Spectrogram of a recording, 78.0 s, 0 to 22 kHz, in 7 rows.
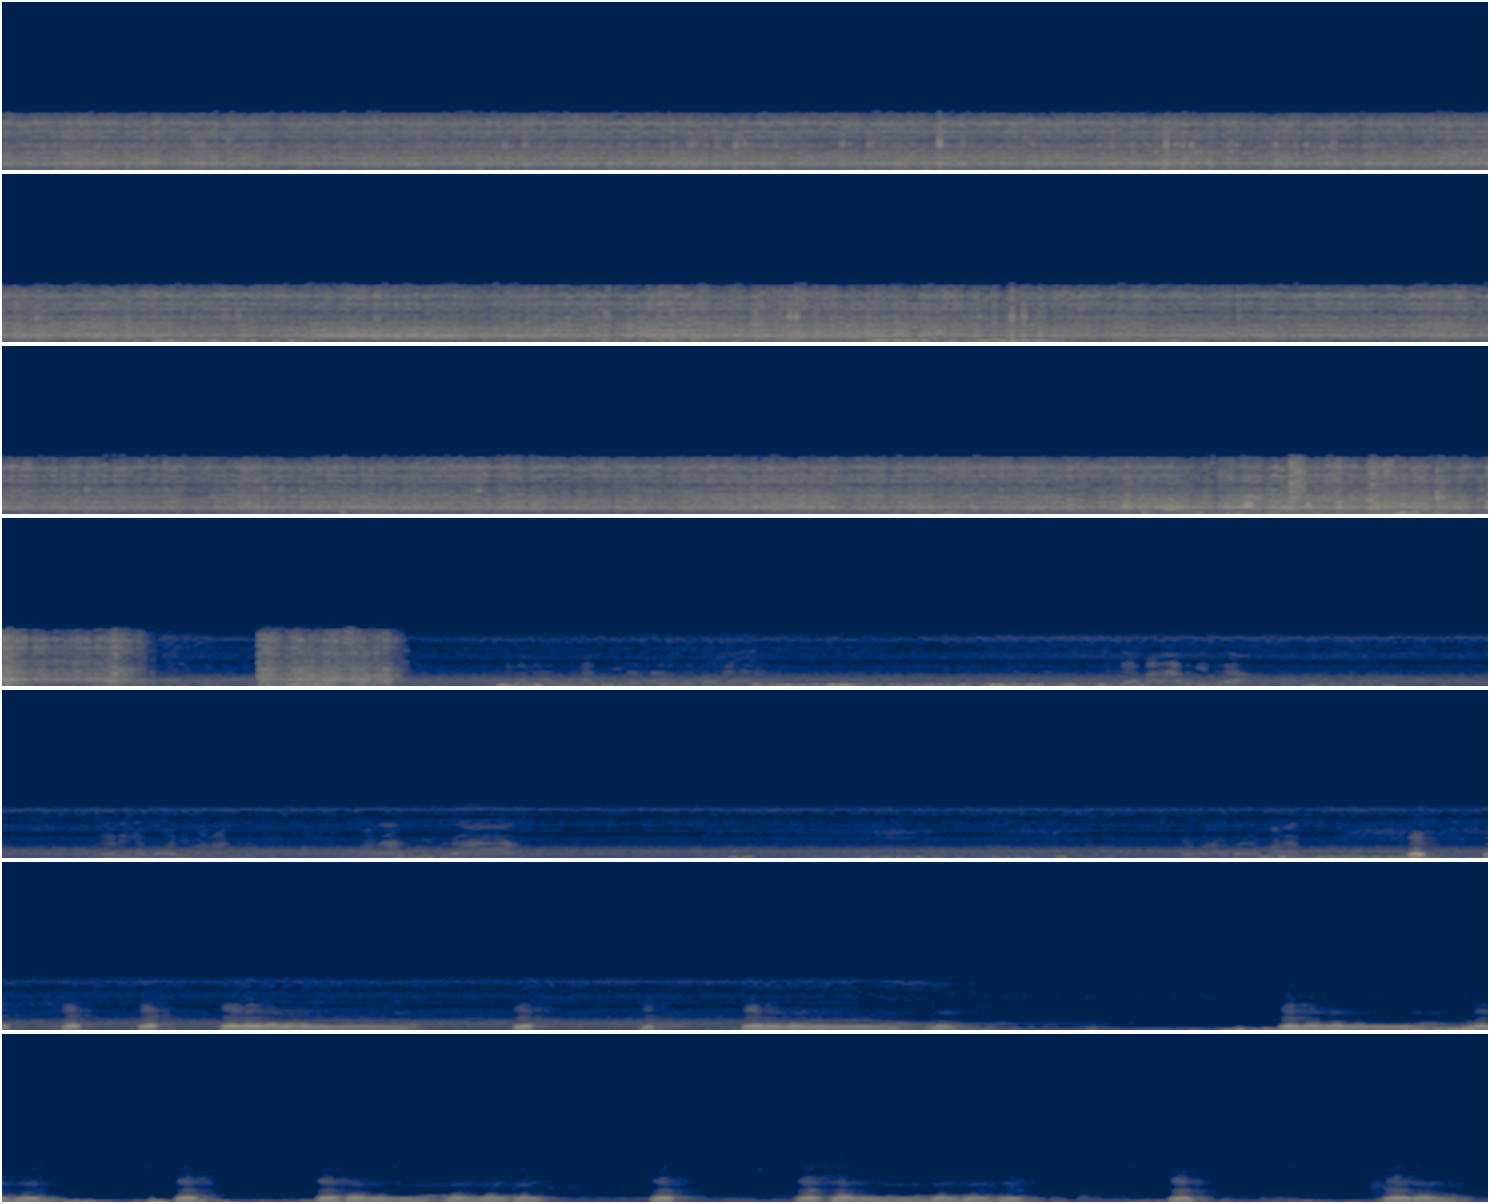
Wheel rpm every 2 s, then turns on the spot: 160, 160, 160, 160, 160, 160, 160, 160, 170, 160, 160, 160, 160, 160, 160, 150, 160, 110, 50, 0, 0, 0, 0, 0, 0, 0, 0, 0, 0, 0, 0, 0, 0, 0, 0, 0, 0, 0, 0.
none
